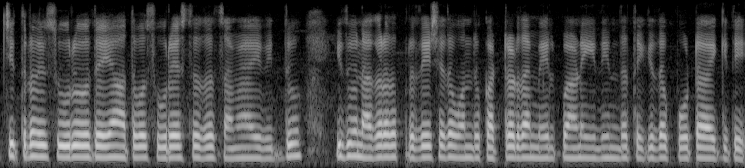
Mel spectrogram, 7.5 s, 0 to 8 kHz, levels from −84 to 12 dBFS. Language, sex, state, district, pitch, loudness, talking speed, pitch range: Kannada, female, Karnataka, Koppal, 195 Hz, -15 LUFS, 110 wpm, 190-200 Hz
